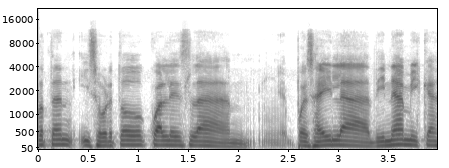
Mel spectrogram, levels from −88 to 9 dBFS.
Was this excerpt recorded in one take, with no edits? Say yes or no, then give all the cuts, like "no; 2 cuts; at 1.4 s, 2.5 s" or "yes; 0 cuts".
yes; 0 cuts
